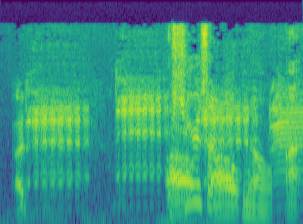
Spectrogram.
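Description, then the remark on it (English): A sheep bleats several times in a row, long wavering calls with a low, rough, deep-pitched voice, loud, the last ones growing stronger and more strained. “It's all deep and creepy compared to other sheep voices.”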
